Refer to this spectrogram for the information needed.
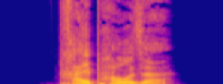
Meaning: dative of Treibhaus
- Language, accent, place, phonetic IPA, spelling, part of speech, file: German, Germany, Berlin, [ˈtʁaɪ̯pˌhaʊ̯zə], Treibhause, noun, De-Treibhause.ogg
